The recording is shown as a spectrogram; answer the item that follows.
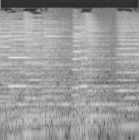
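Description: Ballroom dance music playing, instrumental, with held melody notes over a steady beat.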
